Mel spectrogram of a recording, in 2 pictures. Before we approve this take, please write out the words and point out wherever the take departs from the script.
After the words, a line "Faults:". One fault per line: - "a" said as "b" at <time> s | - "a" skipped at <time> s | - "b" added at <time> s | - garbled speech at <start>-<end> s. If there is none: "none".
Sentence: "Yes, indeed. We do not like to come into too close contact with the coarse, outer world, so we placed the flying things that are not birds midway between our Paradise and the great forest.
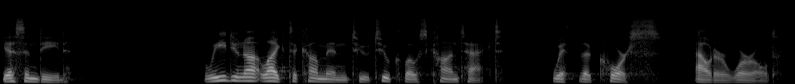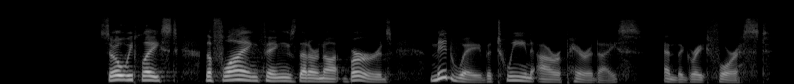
"Yes, indeed. We do not like to come into too close contact with the coarse, outer world, so we placed the flying things that are not birds midway between our Paradise and the great forest.
Faults:
none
